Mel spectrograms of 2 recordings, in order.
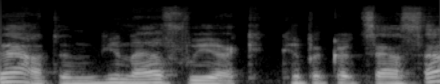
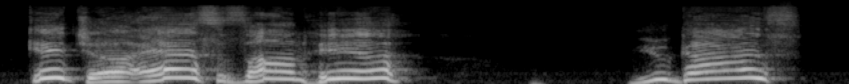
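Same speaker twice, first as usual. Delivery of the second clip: put-on Southern belle accent, very high and loud; 12 semitones higher, 7 dB louder than usual. Host inviting two listeners to join the chat: attempted southern belle accent. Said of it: "my American attempt to be American Southern Belle".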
